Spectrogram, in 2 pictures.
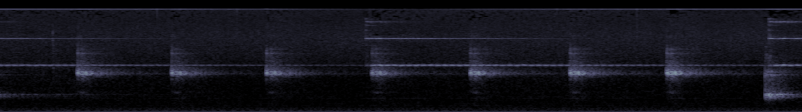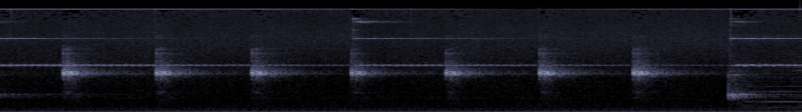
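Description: Slow, even percussion with a pitched knock about once a second and a deeper, ringing stroke every fourth beat, over a faint steady high tone.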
